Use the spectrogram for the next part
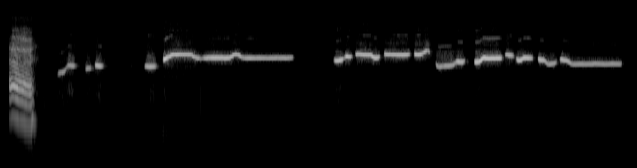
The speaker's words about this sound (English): Whistle any song that make you feel comfortable.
